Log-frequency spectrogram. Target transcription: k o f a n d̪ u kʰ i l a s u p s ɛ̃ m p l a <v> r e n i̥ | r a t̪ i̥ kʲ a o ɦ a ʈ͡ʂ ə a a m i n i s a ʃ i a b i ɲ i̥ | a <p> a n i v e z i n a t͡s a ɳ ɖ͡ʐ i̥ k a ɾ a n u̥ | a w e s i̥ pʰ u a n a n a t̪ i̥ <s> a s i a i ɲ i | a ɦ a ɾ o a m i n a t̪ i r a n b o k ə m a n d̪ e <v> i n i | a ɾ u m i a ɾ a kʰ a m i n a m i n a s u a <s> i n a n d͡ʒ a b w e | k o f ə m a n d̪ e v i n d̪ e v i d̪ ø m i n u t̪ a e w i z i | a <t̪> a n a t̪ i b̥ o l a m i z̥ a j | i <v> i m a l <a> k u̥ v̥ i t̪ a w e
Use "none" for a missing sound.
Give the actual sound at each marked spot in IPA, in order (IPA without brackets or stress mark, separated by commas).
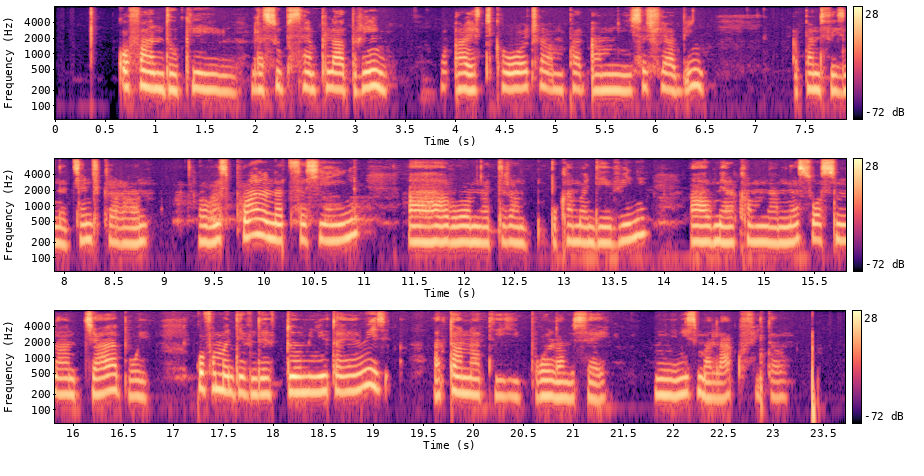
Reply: b, p, s, v, s, t̪, z, a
